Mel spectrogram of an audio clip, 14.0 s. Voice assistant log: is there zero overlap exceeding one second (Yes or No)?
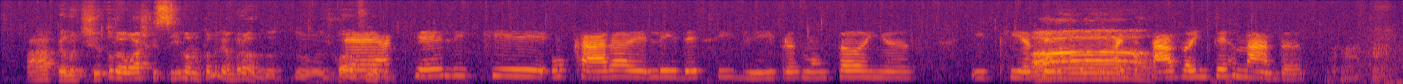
No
